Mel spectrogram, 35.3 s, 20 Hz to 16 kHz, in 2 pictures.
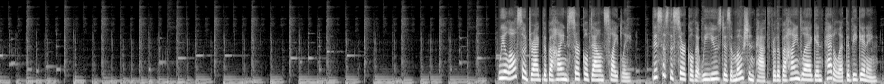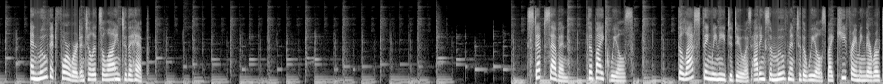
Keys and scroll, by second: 21.6 space, 32.4 super+s.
